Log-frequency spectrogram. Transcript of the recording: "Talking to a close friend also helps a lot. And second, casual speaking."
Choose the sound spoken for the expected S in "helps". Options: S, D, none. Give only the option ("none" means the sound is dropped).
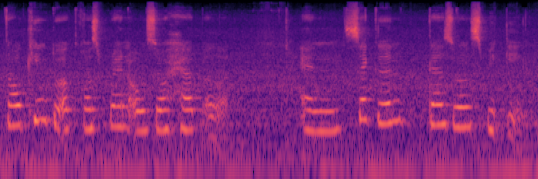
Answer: none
